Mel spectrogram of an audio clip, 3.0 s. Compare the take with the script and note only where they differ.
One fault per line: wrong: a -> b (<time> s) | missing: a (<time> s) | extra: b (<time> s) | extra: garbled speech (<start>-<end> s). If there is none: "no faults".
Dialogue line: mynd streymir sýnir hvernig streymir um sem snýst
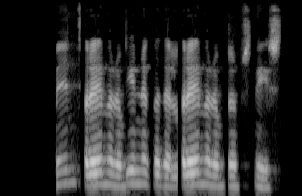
no faults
